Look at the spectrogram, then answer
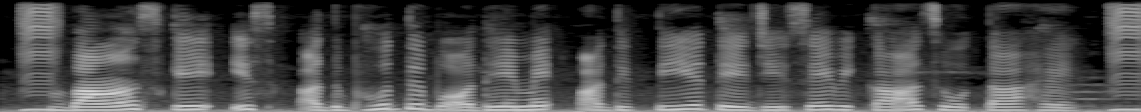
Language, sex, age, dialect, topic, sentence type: Hindi, female, 18-24, Kanauji Braj Bhasha, agriculture, statement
